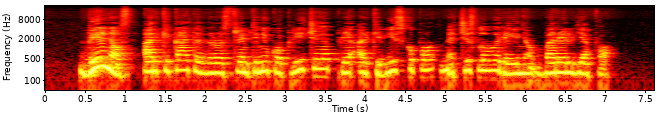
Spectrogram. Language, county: Lithuanian, Tauragė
